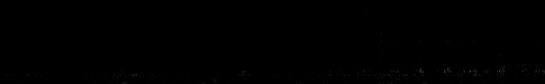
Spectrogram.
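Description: Paper is rubbed with quick, rhythmic strokes.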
